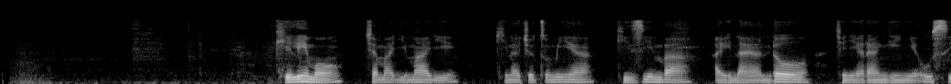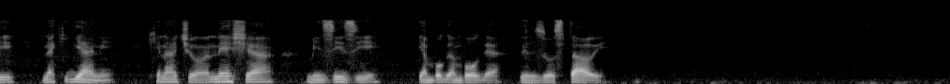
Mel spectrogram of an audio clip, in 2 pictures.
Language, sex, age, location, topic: Swahili, male, 25-35, Dar es Salaam, agriculture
